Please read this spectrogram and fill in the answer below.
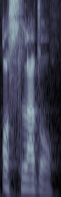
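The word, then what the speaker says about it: Osladil: So Lucas, how do you pronounce his last name? Lucas Osladl.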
